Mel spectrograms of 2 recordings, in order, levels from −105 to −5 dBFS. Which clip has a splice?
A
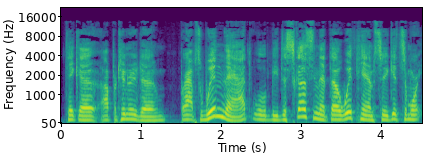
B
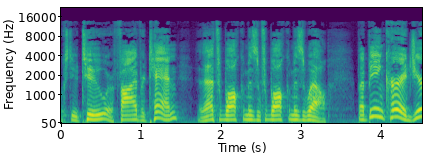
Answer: B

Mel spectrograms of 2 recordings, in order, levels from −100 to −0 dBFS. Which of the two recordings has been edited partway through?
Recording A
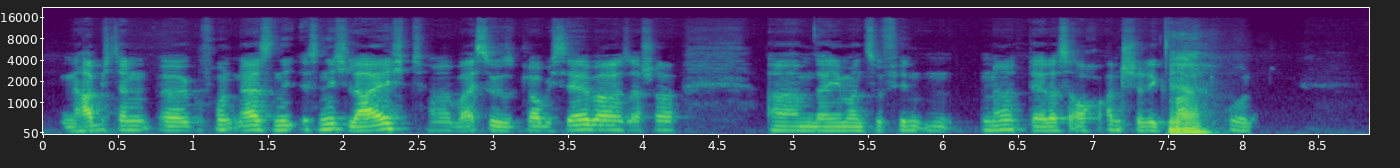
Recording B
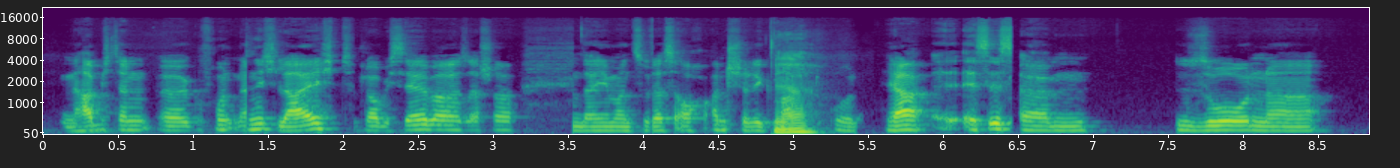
B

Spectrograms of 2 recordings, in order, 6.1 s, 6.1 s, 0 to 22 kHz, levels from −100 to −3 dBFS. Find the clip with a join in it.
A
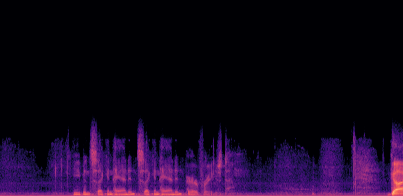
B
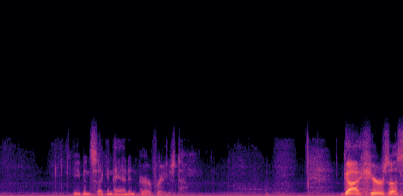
A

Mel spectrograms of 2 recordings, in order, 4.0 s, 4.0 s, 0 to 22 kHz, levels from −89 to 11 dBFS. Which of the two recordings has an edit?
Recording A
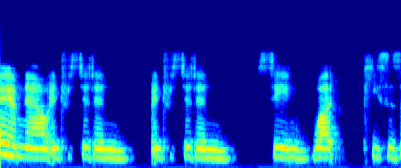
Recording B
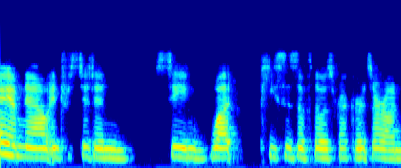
A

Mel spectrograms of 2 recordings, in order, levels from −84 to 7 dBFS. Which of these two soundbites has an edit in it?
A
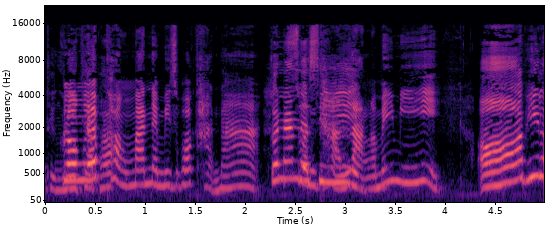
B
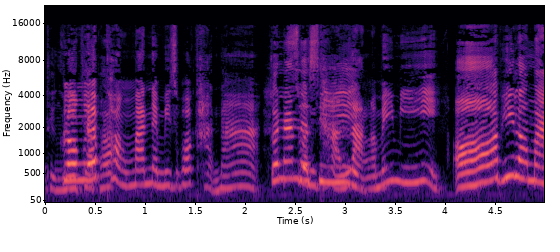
B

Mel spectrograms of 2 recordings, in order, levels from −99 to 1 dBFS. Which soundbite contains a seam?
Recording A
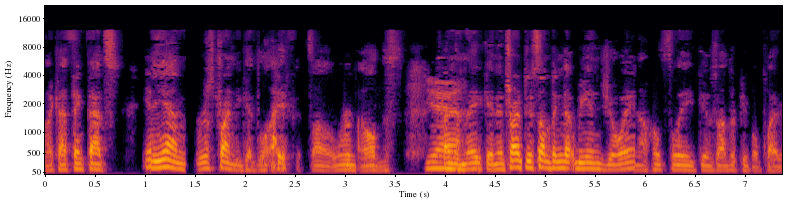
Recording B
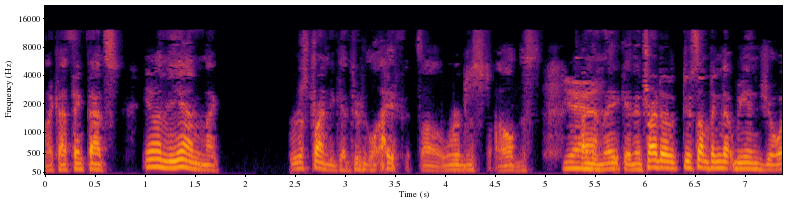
A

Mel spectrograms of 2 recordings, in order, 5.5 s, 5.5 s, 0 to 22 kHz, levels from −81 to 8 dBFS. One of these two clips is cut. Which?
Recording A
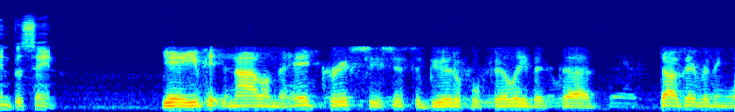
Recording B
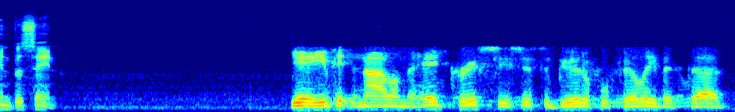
A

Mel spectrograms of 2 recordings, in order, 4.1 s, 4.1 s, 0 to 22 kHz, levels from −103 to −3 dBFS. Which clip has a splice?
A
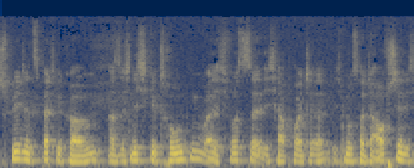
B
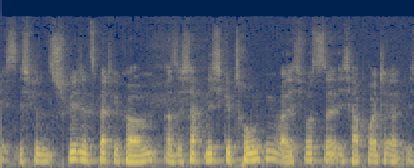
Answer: A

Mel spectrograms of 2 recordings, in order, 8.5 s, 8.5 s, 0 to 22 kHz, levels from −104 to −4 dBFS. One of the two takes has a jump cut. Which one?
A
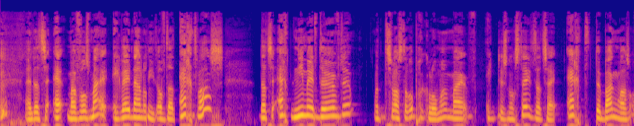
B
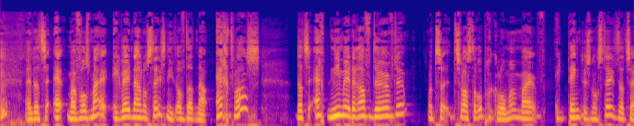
A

